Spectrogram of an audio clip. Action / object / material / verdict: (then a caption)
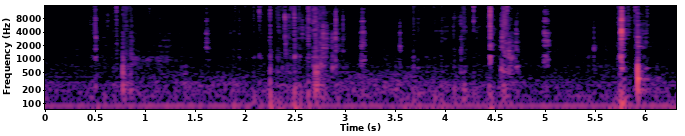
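scrape / bar of soap / soap / none. A solid white soap bar, from a set of NC, Linom and FAX white soaps, is held in the fingers while a utility knife blade scrapes and cuts off crumbly layers. The sound is quiet, bright, dry scraping and crackling in short irregular bursts, with a few sharper snaps as pieces break away over a faint steady low hum.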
